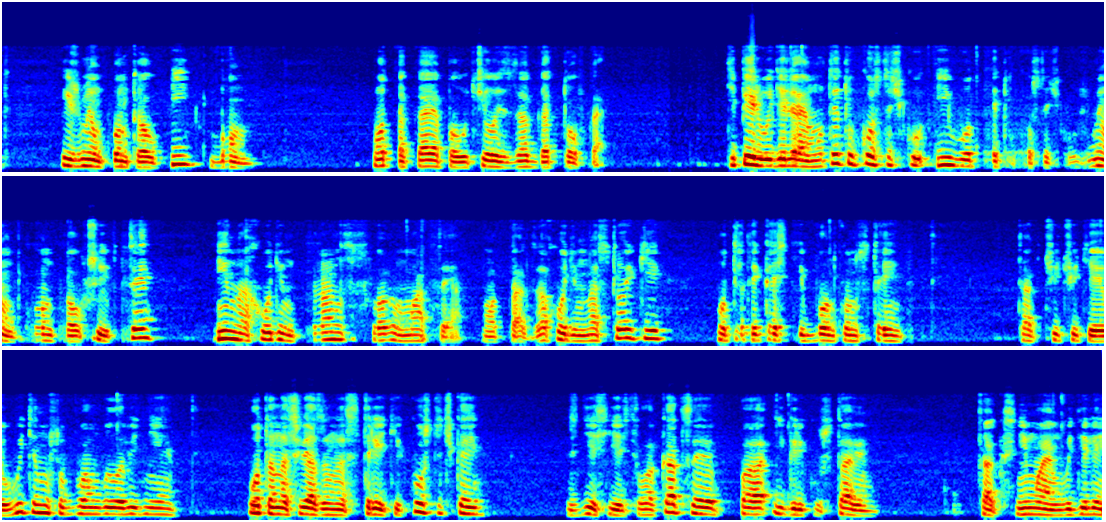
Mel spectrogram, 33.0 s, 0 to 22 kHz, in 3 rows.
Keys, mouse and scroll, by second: 1.2 ctrl+p, 3.1-4.2 scroll down 5, 4.2 middle click, 6.6 scroll up 2, 6.9-8.2 scroll down 2, 8.2 click, 10.2 shift+click, 12.8 ctrl+shift+c, 19.8 click, 27.3-30.2 scroll down 1, 30.2 click, 30.2-30.6 scroll down 1.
